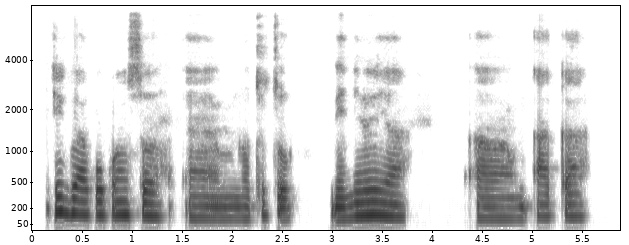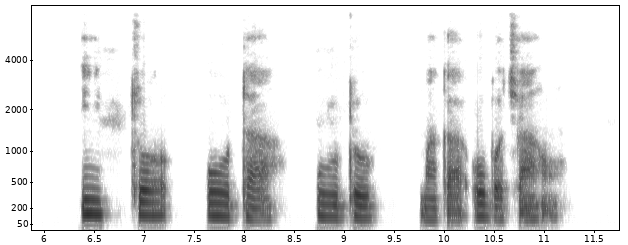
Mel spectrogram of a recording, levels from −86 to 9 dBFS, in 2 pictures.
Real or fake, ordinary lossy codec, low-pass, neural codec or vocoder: fake; none; 7.2 kHz; codec, 16 kHz, 16 kbps, FreqCodec, smaller model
